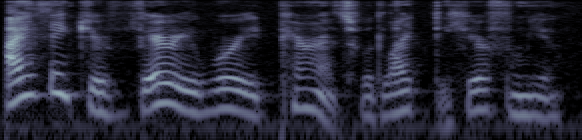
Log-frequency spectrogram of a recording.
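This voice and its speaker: A woman's voice: low-pitched, very animated, brisk, a bit bright, slightly rough, heavily acted. A woman voicing a kind, cheerful middle-aged wizard father in a storybook.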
